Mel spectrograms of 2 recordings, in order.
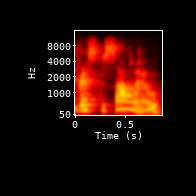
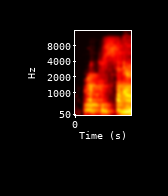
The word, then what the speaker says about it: Reposado: You said, you did say it right. – I said it correctly, yeah. – you said it, yeah. – You said Reposado. – What is it? – Reposado.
